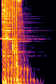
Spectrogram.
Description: grenade bounce; Warframe; Lasrian; Lasrian Soldiers; Weapons; Lasrian Goonadier Grenade

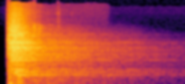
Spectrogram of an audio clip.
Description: Glyph Puzzle Disc Land; Warframe; Duviri

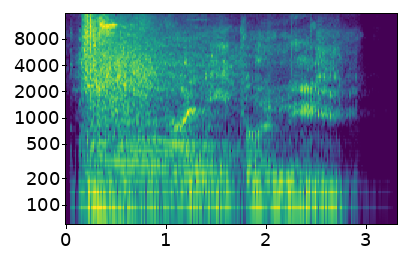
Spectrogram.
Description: Death; Hard Drive

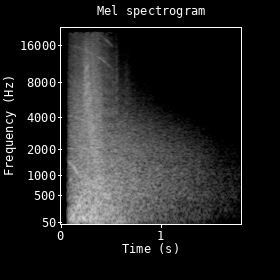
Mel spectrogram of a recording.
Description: Jet Turbine Pistol Secondary Shot Release; Warframe; Tenno

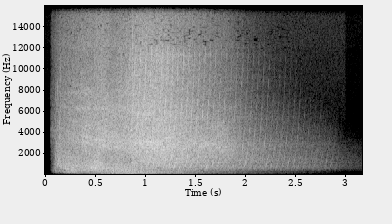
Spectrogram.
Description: Crushing Water Cast; Warframe; Yareli

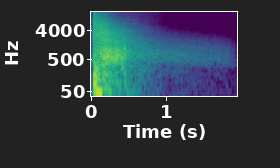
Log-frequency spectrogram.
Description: Cowgirl Pistol 2D Shot B; Tenno

